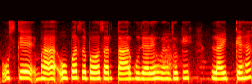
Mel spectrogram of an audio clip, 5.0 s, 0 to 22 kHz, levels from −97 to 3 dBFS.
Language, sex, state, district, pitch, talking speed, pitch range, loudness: Hindi, female, Jharkhand, Garhwa, 280 Hz, 155 wpm, 270-295 Hz, -15 LUFS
